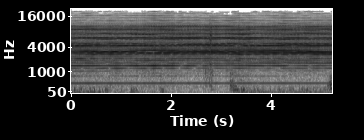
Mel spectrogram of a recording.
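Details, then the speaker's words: RC Promoto bike after teardown and reassembly: steady high flywheel whine holding one pitch when rocked, unlike before; owner suspects something was loose and tightening everything fixed it; normal flywheel whine. "when I rock it the sound isn't changing um when I was outside and I did this this town changed a lot but it's no longer doing that so it sounds good"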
